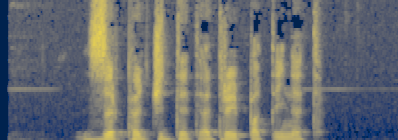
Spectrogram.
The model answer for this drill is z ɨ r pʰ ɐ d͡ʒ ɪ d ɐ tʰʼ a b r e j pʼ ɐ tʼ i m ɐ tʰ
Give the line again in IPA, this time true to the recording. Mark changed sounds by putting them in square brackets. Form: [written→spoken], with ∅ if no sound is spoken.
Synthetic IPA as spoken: z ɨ r pʰ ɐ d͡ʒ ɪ d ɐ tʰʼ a [b→d] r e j pʼ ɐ tʼ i [m→n] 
